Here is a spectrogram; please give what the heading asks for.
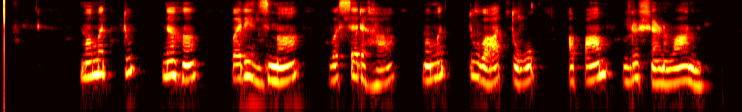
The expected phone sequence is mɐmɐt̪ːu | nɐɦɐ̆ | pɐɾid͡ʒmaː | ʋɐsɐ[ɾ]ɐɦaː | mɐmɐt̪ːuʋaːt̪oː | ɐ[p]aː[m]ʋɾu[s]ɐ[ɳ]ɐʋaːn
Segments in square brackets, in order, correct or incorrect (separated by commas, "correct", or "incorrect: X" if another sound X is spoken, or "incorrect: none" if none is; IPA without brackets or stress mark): correct, correct, correct, incorrect: ʂ, correct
